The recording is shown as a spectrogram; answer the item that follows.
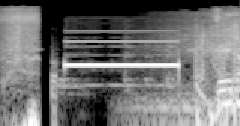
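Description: A short burst of static-like noise, a brief silence, then a steady electronic bleep tone held for about a second and cut off abruptly, breaking off the spoken sentence as a glitch sound effect. An intro jingle with music and a voice starts near the end.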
